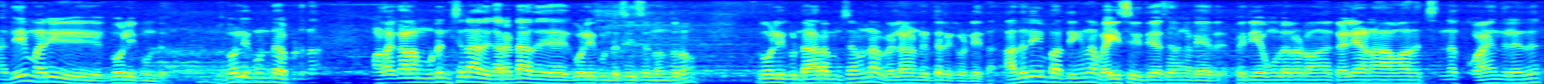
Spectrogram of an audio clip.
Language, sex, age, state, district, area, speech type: Tamil, male, 30-45, Tamil Nadu, Thanjavur, rural, spontaneous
